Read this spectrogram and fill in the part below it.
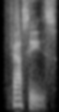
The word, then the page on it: facies: American English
